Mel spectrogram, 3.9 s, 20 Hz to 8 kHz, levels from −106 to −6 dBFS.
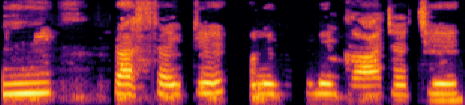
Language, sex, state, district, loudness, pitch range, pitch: Bengali, female, West Bengal, Dakshin Dinajpur, -19 LUFS, 230-255 Hz, 245 Hz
